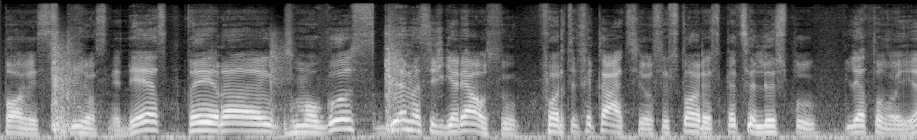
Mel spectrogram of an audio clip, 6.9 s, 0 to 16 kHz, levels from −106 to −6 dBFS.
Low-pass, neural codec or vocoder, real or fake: 14.4 kHz; codec, 44.1 kHz, 3.4 kbps, Pupu-Codec; fake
